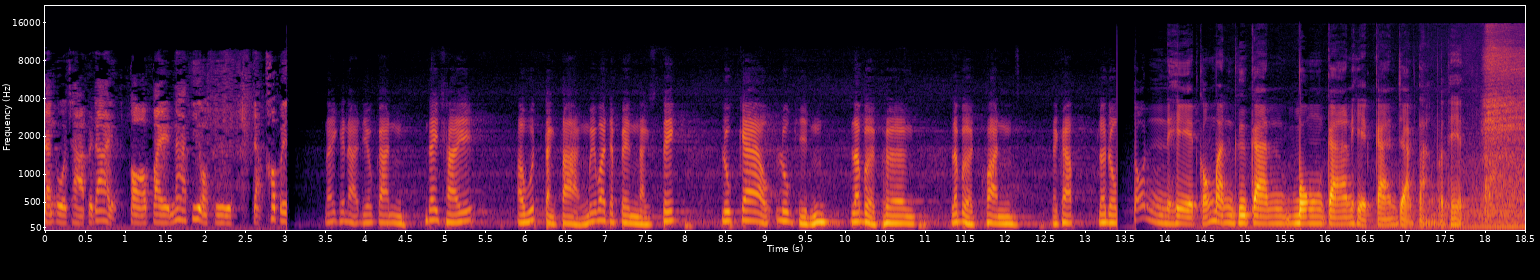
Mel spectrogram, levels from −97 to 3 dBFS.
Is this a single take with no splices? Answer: no; 2 cuts; at 3.1 s, 13.8 s

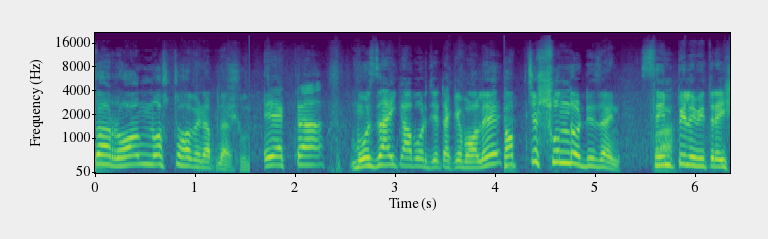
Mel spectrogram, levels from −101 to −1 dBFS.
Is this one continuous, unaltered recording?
no; 2 cuts; at 1.5 s, 4.1 s

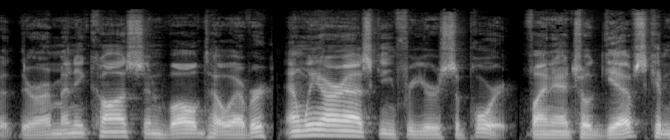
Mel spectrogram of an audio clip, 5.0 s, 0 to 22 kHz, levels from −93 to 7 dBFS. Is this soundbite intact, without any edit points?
no; 1 cut; at 2.1 s

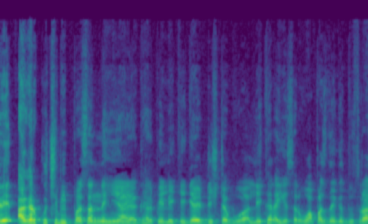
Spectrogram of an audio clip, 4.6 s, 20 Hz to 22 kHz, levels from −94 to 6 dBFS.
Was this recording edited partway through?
no; 0 cuts

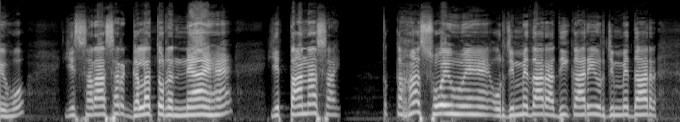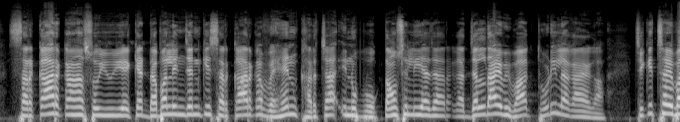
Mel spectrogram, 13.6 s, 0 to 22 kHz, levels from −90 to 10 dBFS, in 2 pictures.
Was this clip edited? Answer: yes; 2 cuts; at 3.3 s, 11.4 s

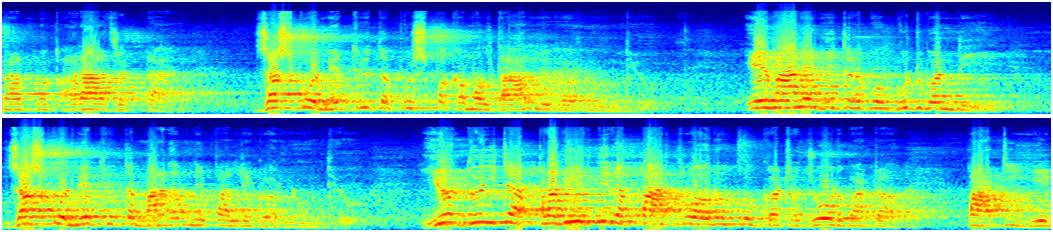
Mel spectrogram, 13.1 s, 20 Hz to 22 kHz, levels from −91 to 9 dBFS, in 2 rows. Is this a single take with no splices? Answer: yes; 0 cuts

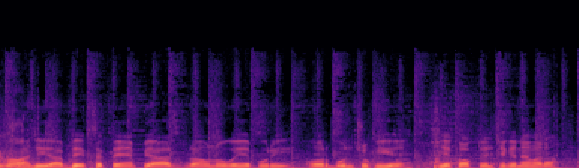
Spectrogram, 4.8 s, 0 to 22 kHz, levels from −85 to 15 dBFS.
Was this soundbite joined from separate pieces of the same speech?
yes; 1 cut; at 3.6 s

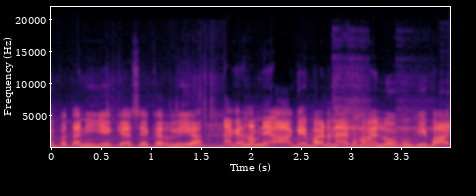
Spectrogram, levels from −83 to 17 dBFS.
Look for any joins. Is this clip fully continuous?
no; 1 cut; at 1.8 s

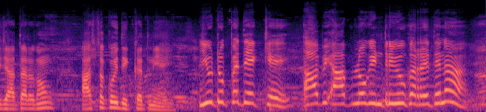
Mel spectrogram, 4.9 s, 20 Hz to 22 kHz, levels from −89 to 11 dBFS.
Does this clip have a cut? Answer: yes; 1 cut; at 1.8 s

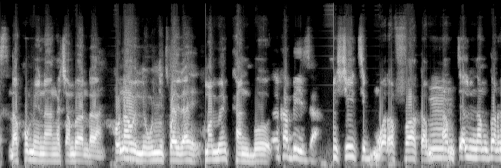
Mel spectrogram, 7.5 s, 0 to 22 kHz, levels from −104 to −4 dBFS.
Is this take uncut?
no; 2 cuts; at 3.1 s, 5.0 s

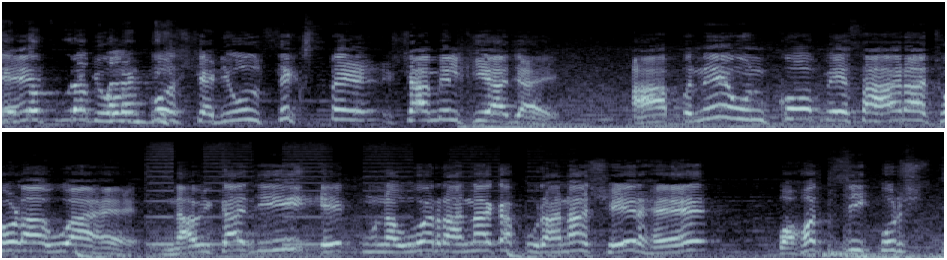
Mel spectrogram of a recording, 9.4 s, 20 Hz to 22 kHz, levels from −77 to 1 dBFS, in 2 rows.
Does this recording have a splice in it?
yes; 1 cut; at 5.4 s

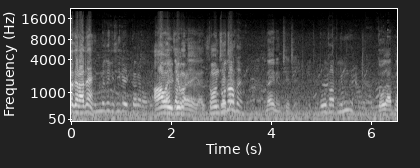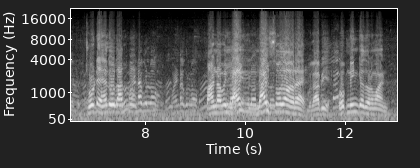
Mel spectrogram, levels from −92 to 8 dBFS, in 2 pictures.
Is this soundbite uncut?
yes; 0 cuts

